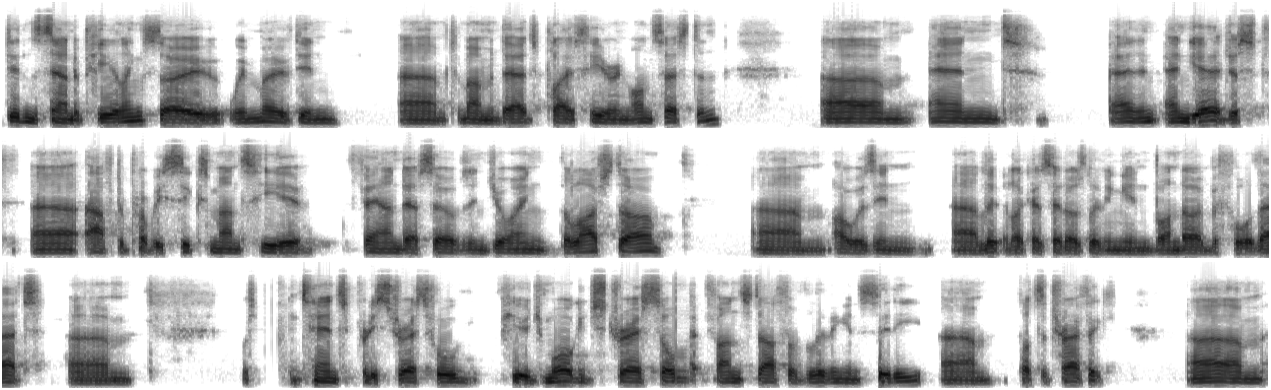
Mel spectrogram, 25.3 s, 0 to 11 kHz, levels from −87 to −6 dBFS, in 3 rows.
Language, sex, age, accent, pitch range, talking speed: English, male, 50-69, Australian, 75-85 Hz, 170 wpm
